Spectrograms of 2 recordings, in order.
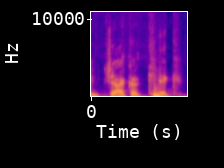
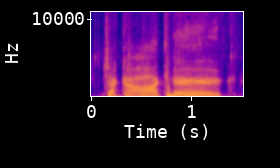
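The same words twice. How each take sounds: First: Said in the usual way. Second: Slow, high drawn-out move name; mock attack call. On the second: Storyteller acting out the team's kick, high slow battle cry.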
